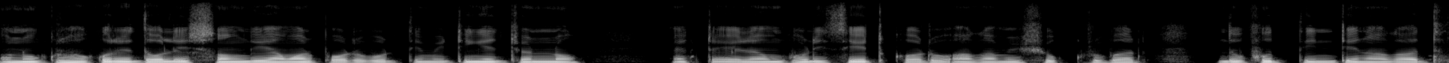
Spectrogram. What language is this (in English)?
Bangla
